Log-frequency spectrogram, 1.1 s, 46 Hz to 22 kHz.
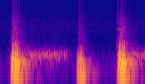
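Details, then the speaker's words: Teaching example of a diastolic murmur, described as always pathologic: heart sounds with a harsh blowing murmur after the second sound, filling early diastole, a harsh pound after S1 compared with a systolic ejection murmur. "this is diastolic can you tell the difference there almost that harsh pound after s1 so it's one boom boom"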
